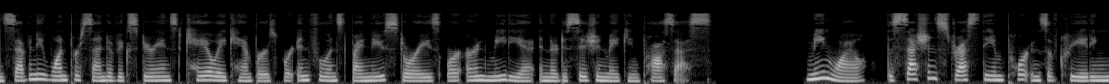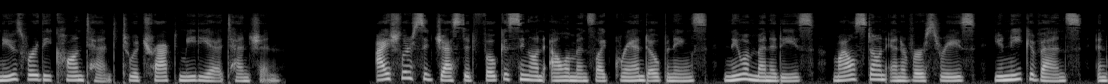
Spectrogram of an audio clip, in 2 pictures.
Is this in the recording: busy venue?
no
